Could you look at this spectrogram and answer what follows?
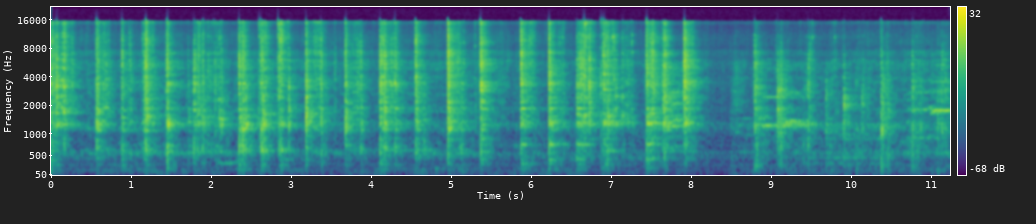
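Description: A steel spoon clinking and scraping against a steel mixer-grinder jar and the steel pressure cooker as a wet green paste is knocked out and stirred in: quick metallic clinks about two or three a second, with a short lull about eight seconds in before softer clinks resume.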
